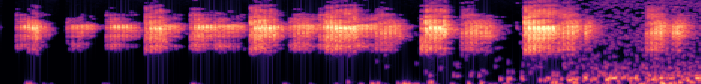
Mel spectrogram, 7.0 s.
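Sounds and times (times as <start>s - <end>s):
frog calls on Okinawa: 0.2s - 6.9s.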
